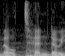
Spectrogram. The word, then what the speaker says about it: Miltendo: Like in the case of my of my character name of my name, Mil Tendo, you pronounce the T.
